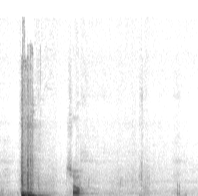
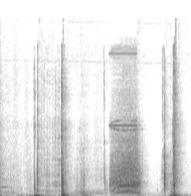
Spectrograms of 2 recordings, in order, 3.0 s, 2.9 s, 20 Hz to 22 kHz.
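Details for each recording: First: Makita DBN600 nail gun after replacing broken micro switch: two sharp solid firing thumps a second apart, driving cleanly and working with no problem. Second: Makita DBN600 cordless nail gun from 2021, previously opened, before repair: clicks then a half-second motor whir that dies without firing; motor not retracting piston, gun won't start up or shoot.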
